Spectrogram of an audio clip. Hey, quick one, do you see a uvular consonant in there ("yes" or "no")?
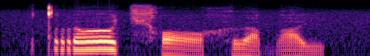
no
